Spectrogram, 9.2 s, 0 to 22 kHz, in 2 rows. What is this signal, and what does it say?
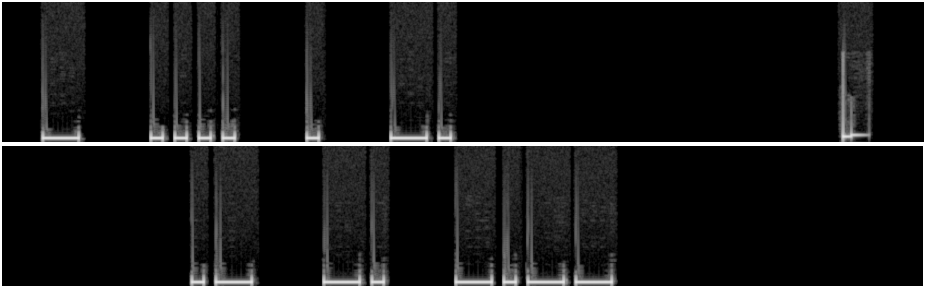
Morse code, heard as a keyed tone, about 20 wpm, spaced as for 14 wpm, 700 Hz. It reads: THEN ANY
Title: 230 Lesson 37f - Letter x - Words 20wpm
